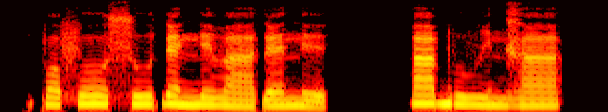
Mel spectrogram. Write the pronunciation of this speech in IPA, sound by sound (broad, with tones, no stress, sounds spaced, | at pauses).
p ɔ˨ f oː˦˨ s uː˦ ɗ ɛ˦˨ ŋ e˦˨ β aː˨ ɗ ɛ˦ n ɪ˨ | a˦ b u˨ β i˨ n ɣ a˦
